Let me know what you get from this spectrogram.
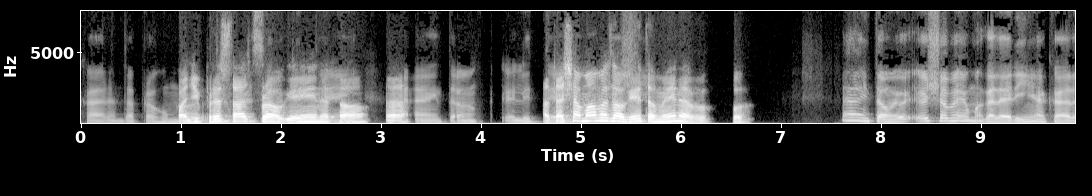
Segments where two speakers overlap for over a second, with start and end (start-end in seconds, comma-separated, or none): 0.9-2.8, 4.6-6.0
